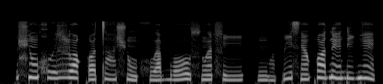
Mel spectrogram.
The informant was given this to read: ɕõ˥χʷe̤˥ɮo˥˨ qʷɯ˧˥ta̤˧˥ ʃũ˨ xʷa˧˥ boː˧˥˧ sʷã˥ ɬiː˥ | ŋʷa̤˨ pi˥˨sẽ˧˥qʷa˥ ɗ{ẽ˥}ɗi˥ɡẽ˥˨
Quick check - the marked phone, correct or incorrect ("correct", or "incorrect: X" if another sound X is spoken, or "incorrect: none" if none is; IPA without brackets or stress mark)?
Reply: incorrect: ẽ˧˥˧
